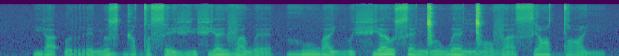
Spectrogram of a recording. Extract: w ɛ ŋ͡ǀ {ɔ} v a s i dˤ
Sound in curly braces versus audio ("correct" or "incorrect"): correct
